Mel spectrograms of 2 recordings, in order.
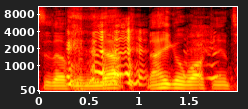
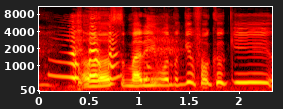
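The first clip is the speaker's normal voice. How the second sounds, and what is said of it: Bad Filipino accent, imitating Pacquiao. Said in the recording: “talking like Pacquiao ... That is a horrible Filipino accent.”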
